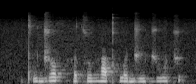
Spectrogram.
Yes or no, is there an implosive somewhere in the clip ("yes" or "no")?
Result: no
